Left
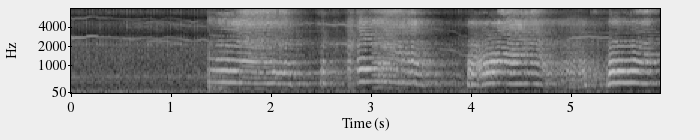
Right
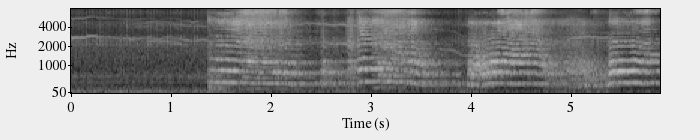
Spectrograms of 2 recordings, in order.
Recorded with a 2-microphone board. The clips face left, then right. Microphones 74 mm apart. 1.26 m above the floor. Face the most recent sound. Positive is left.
turn(degrees=40)  # may be behind; listen again after turning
